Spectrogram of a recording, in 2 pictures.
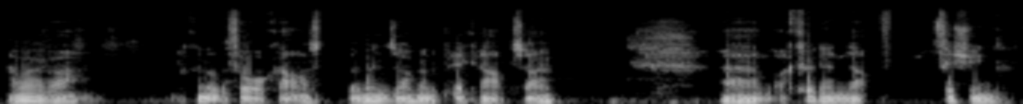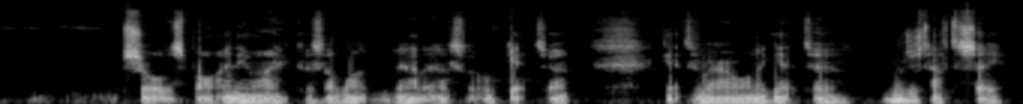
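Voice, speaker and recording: A middle-aged man with a croaky voice, chatting casually by himself while out fishing, with lots of fillers and restarts. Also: rumbling low, moderate pace, no room sound, low-quality recording. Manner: relaxed, rambling, many fillers and restarts. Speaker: carp angler vlogging a session. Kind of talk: casual solo vlog commentary. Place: in a fishing bivvy by a lake.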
